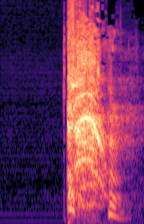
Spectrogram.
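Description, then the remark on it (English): A single loud cough bursts out after a moment of near silence, a harsh rasping hack followed by a shorter second push that trails off, with no talking around it. “It's a cough, not a sneeze.”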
